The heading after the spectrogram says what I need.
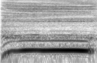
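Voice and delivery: high loud startled oh; alarmed cry. Real, not acted. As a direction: gasp it out in shock. Surfacing under fire.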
